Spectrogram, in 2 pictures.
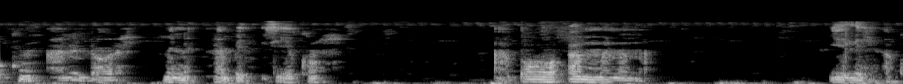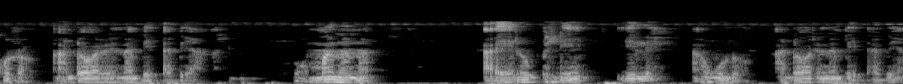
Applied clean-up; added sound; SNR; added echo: classical method WPE with log-MMSE.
